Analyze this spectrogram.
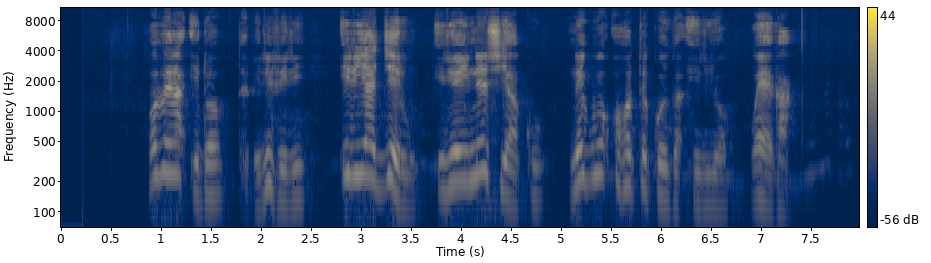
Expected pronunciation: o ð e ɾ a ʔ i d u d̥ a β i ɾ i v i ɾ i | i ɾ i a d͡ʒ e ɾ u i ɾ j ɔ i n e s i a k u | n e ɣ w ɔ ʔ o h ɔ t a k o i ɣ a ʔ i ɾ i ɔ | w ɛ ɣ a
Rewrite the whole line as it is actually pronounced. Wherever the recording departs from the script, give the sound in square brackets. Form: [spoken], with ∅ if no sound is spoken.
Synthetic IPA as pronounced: o ð e ɾ a ʔ i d [ɔ] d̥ a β i ɾ i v i ɾ i | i ɾ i a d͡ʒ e ɾ u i ɾ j ɔ i n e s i a k u | n e ɣ w ɔ ʔ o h ɔ t [ɛ] k o i ɣ a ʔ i ɾ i ɔ | w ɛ ɣ a

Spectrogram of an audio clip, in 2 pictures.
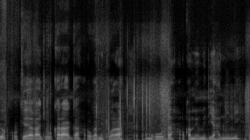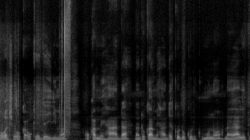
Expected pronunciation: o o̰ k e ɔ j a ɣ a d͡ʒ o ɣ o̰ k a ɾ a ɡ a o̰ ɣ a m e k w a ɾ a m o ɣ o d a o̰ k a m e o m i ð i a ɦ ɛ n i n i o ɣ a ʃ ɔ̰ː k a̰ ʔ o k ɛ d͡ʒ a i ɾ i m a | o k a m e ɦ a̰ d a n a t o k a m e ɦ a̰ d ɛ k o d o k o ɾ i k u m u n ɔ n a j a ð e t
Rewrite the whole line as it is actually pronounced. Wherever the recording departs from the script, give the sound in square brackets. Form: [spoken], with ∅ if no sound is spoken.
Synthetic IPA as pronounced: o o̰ k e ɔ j a ɣ a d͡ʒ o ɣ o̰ k a ɾ a ɡ a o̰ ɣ a m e [t] w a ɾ a m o ɣ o d a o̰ k a m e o m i ð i a ɦ [a] n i n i o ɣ a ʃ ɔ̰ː k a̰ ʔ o k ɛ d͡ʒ a i ɾ i m a | o k a m e ɦ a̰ d a n a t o k a m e ɦ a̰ d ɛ k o d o k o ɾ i k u m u n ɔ n a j a [ɣ] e t

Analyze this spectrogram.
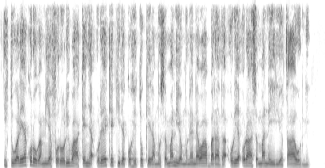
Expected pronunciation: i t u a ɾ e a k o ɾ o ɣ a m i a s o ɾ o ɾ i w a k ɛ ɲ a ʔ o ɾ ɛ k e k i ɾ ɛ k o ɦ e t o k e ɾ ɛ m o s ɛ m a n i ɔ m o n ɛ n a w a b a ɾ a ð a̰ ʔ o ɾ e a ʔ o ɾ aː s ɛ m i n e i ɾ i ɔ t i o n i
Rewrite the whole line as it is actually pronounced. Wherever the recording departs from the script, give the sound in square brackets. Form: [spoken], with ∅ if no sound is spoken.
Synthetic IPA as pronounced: i t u a ɾ e a k o ɾ o ɣ a m i a [f] o ɾ o ɾ i w a k ɛ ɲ a ʔ o ɾ ɛ k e k i ɾ ɛ k o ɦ e t o k e ɾ [a] m o s ɛ m a n i ɔ m o n ɛ n [ɛ] w a b a ɾ a ð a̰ ʔ o ɾ e a ʔ o ɾ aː s ɛ m [a] n e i ɾ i ɔ t [a] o n i

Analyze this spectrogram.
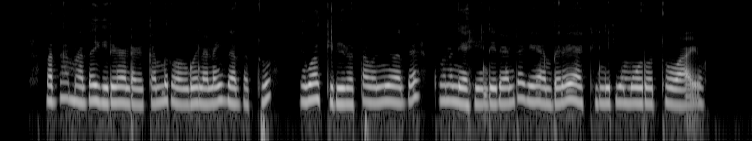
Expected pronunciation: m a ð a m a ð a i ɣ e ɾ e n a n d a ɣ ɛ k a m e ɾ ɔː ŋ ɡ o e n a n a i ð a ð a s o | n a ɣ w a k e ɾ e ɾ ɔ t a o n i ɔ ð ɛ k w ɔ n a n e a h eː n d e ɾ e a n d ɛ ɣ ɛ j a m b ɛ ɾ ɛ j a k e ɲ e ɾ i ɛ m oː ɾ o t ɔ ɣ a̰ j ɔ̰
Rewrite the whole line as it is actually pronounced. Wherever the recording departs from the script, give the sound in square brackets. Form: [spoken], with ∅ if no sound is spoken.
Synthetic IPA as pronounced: m a ð a m a ð a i ɣ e ɾ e n a n d a ɣ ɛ k a m e ɾ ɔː ŋ ɡ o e n a n a i ð a ð a [t] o | n [e] ɣ w a k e ɾ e ɾ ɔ t a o n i ɔ ð ɛ k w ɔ n a n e a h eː n d e ɾ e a n d ɛ ɣ ɛ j a m b ɛ ɾ ɛ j a k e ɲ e ɾ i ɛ m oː ɾ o t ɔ [w] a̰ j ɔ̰

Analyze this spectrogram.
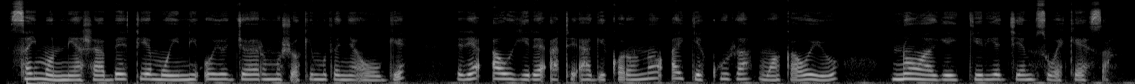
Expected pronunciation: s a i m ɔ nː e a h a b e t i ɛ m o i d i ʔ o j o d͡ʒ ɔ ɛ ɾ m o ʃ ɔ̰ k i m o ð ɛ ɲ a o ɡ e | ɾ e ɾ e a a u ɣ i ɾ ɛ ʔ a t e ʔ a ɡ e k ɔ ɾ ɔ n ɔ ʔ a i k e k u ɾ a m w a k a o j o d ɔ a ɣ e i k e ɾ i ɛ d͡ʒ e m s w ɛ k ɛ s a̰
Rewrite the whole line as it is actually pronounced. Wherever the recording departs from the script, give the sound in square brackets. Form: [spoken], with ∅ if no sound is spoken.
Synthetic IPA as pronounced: s a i m ɔ nː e a [ʃ] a b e t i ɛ m o i [n] i ʔ o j o d͡ʒ ɔ ɛ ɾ m o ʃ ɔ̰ k i m o ð ɛ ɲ a o ɡ e | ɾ e ɾ e a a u ɣ i ɾ ɛ ʔ a t e ʔ a ɡ e k ɔ ɾ ɔ n ɔ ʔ a i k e k u ɾ a m w a k a o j o [n] ɔ a ɣ e i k e ɾ i ɛ d͡ʒ e m s w ɛ k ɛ s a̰

